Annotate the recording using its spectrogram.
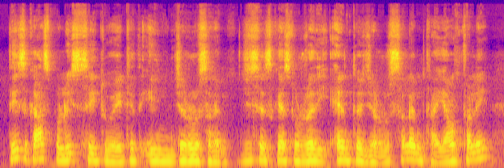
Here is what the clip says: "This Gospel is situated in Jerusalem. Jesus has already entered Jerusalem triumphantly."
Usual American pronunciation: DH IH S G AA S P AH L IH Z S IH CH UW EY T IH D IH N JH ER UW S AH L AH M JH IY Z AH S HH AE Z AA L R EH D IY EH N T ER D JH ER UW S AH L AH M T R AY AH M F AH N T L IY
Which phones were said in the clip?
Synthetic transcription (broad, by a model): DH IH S G AA S P AH L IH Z S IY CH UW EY T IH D IH N JH ER UW S AH L AH M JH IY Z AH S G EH S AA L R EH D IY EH N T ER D JH ER UW S AH L AH M T R AY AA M F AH L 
